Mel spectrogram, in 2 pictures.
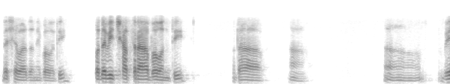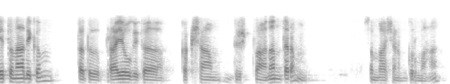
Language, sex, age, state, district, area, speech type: Sanskrit, male, 60+, Karnataka, Dakshina Kannada, rural, conversation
